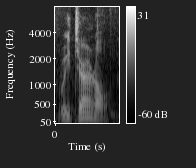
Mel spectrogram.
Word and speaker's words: Returnal: Returnal. Look, it's not Swedish. Yeah, it's just a portmanteau.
